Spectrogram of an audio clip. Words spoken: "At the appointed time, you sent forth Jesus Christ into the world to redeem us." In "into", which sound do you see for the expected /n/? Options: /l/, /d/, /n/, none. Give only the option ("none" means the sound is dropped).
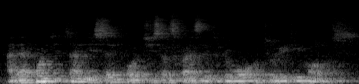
none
